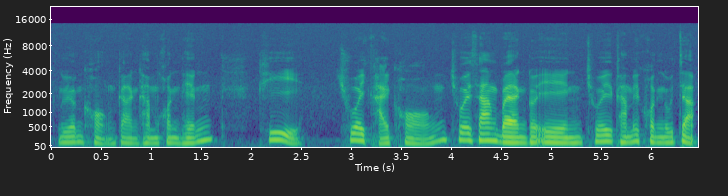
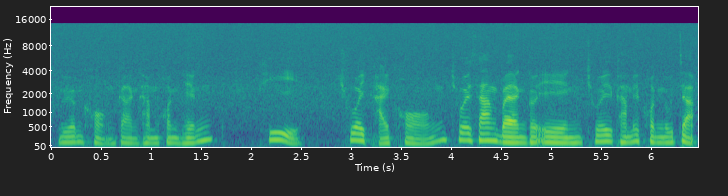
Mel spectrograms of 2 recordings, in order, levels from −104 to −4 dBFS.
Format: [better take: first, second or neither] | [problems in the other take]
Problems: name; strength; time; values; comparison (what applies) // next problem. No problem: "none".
first | hiss; loud; throughout; 9 dB below the speech; faint in the first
